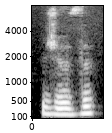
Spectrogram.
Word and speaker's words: veux: as savoir il sav dit be careful irregular I want je veux silent x we know as connaître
